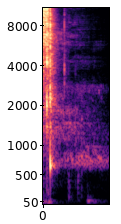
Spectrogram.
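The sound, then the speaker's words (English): Pumpkin beers cracked open at the same moment: a sharp burst of pop and hiss, then a steady fizzing hiss that trails off over about a second, with no voices. “Oh, that sounded legit.”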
